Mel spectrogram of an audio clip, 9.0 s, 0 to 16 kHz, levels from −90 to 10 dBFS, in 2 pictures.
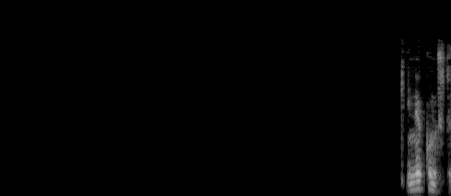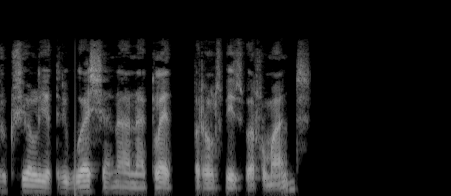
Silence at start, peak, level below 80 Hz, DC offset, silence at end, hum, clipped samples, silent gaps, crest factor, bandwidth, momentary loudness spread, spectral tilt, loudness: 4 s; -12 dBFS; -72 dBFS; under 0.1%; 1.45 s; none; under 0.1%; 6.24-6.44 s; 22 dB; 7.8 kHz; 8 LU; -4 dB/octave; -30 LUFS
